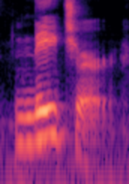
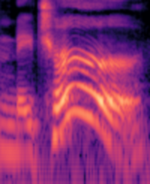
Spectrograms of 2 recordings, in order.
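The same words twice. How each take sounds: First: The stress falls on the usual syllable. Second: The stress falls on an unusual syllable. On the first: The speaker calls it right. "just in regular speech" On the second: The speaker calls it wrong. "the emphasis is on the wrong syllable"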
